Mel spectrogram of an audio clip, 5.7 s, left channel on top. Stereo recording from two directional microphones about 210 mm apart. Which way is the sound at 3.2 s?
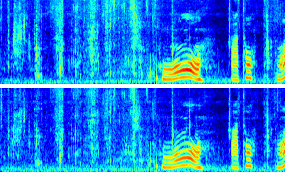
25° left (ahead or behind).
